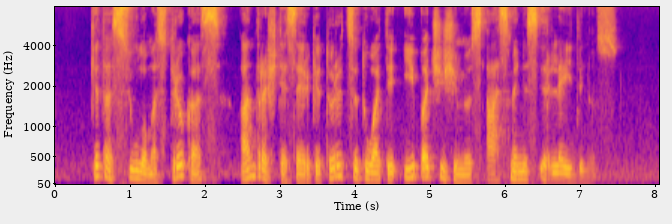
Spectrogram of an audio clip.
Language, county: Lithuanian, Alytus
